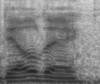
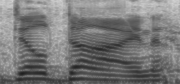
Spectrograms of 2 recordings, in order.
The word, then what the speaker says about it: Dilday: You say his name was Dilday, not Dildine.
